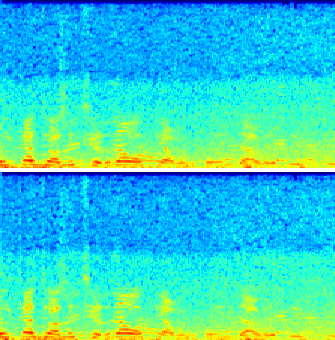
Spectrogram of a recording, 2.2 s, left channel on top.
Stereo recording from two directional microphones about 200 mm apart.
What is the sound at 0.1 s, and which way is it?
Speech, 60° right (ahead or behind).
